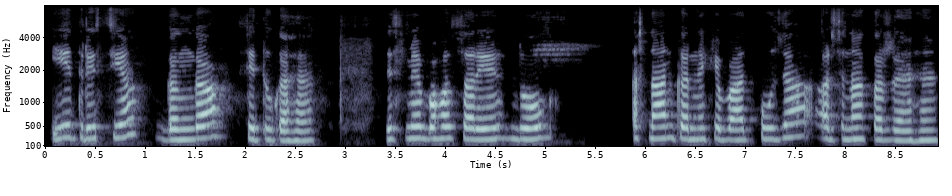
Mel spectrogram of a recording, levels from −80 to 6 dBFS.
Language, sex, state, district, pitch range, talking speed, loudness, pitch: Hindi, female, Bihar, Gopalganj, 215-245 Hz, 130 wpm, -17 LUFS, 235 Hz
